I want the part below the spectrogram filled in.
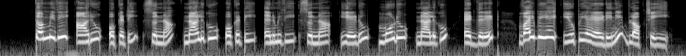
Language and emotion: Telugu, neutral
